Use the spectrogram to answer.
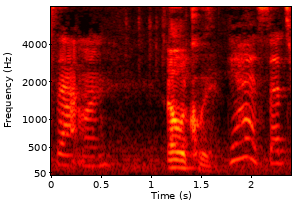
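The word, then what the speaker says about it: Eloquii: So the third brand, can you pronounce that one? Eloquy.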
